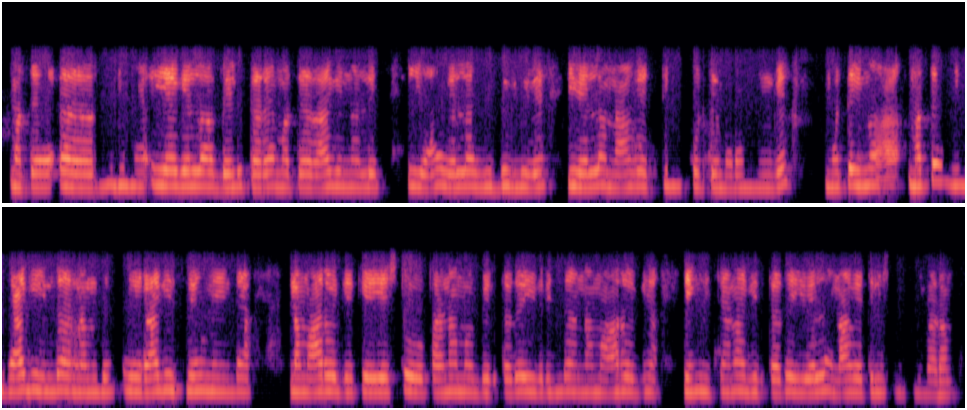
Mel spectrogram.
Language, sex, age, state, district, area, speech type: Kannada, male, 60+, Karnataka, Kolar, rural, conversation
